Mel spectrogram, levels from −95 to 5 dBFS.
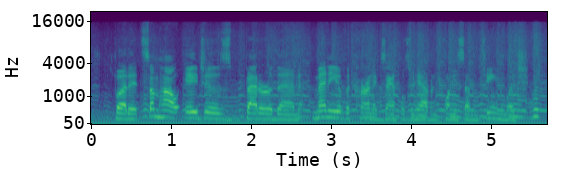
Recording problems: electrical hum; noticeable; throughout; 50 Hz, 10 dB below the speech

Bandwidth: 15.5 kHz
